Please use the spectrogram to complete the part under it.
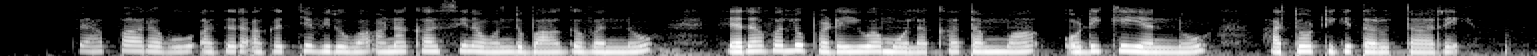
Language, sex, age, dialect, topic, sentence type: Kannada, female, 25-30, Coastal/Dakshin, banking, statement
